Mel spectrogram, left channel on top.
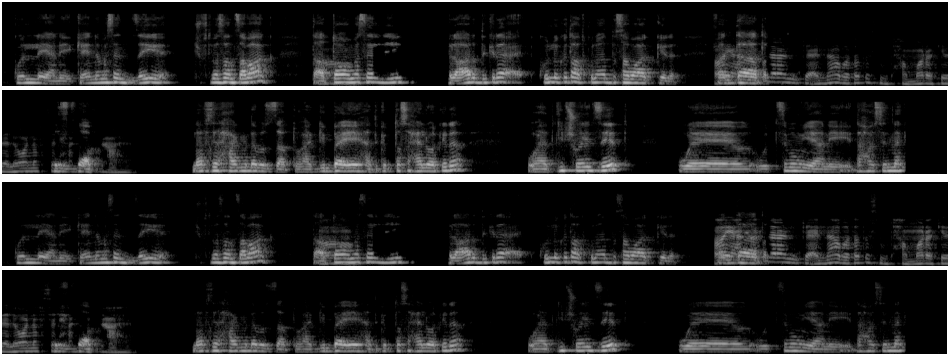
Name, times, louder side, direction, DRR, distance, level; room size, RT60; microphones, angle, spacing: voice 1, 0.0-1.7 2.1-2.7 3.1-4.1 4.5-6.8 7.2-7.7 10.0-10.4 11.4-14.1 14.7-15.7 16.2-18.5, left 4 dB, 60° left, 0.5 m, -29 dB
voice 2, 3.2-3.5 7.1-10.7, right 2 dB, 65° right, 4.2 m, -41 dB
head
